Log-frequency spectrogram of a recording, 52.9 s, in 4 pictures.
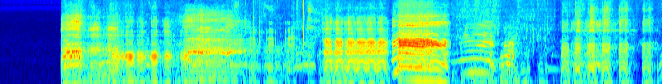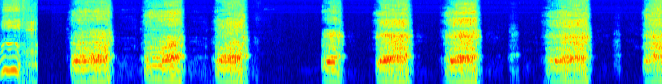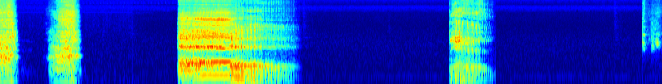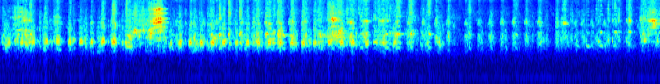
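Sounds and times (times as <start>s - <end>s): bear roaring: 1.2s - 14.0s, 14.6s - 18.3s, 19.6s - 28.2s, 30.0s - 32.4s, 35.5s - 36.4s.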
